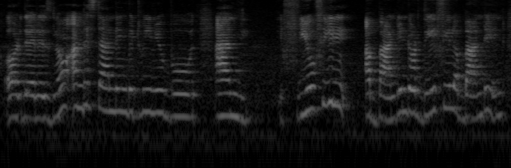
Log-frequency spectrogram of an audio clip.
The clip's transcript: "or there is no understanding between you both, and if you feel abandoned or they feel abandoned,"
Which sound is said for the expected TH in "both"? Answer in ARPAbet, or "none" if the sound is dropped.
T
